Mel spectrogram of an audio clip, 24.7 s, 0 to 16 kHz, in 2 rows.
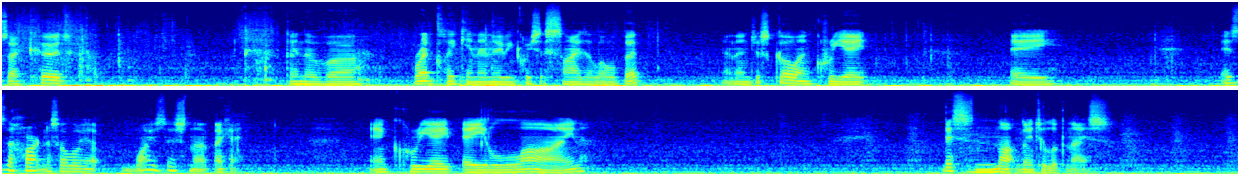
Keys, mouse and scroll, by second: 1.2 ctrl+z, 3.2 right click, 5.2-7.1 drag, 9.3 ctrl+z, 10.1-11.5 drag, 12.1 right click, 13.2 click, 14.5 ctrl+z, 15.2-24.7 drag.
